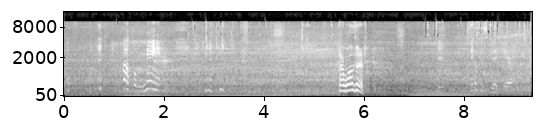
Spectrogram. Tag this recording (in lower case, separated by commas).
speech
